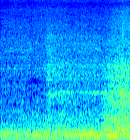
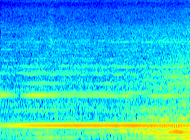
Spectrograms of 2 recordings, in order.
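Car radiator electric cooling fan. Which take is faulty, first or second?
second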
